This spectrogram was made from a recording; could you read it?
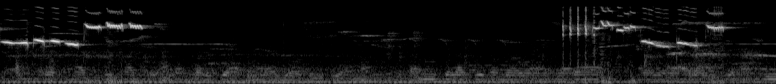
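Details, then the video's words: Sunda forktail singing flute-like with open beak, used as a lure to get other forktails to sing: two bursts of high whistled notes jumping between pitches, with a quiet pause between and a low hum underneath. "Srdc nyuling buka paruh untuk pancing SRDC lain ikut bunyi ampuh"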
